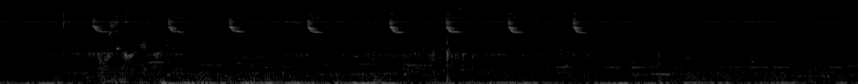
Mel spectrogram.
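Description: A bird calling a run of about ten short, high, downward-sliding notes, about two a second, that stop about two-thirds of the way through. Under them is a steady high-pitched insect drone, like crickets.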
